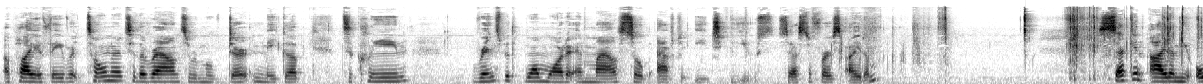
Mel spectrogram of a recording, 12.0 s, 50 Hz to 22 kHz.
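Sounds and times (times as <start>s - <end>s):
packaging clicks and rustles: 10.6s - 12.0s.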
